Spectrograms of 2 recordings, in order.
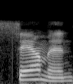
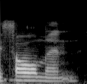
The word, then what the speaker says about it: salmon: the fish here is salmon so we do not pronounce the l we don't say solomon or solomon so the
